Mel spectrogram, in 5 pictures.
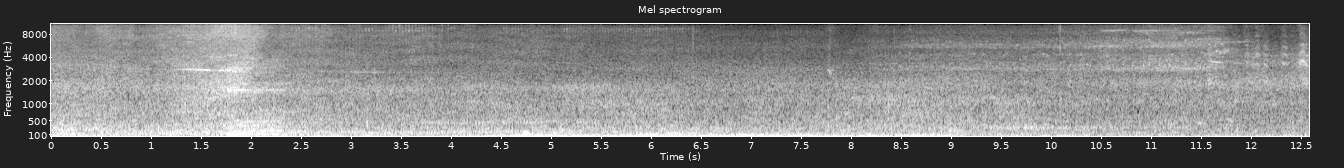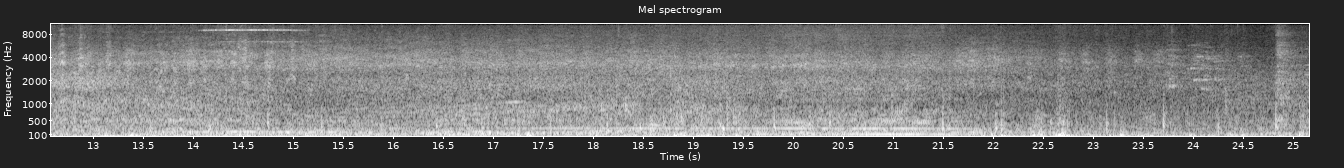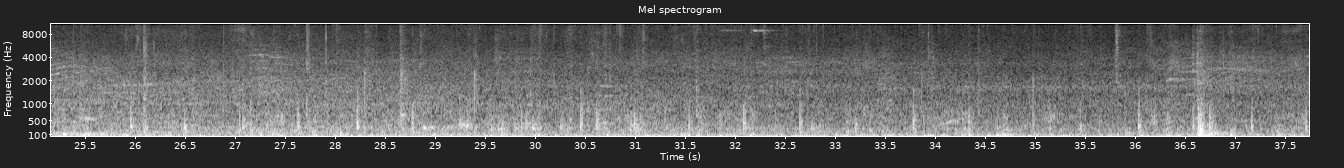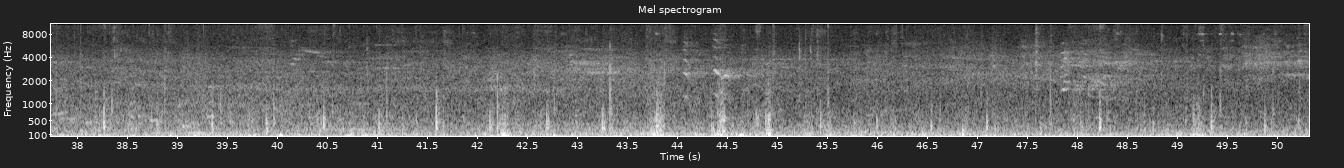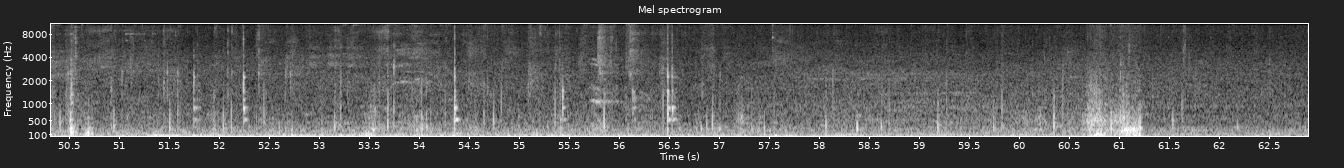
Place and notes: Van Woustraat, Amsterdam, Nederland - Oversteek momentje / Crossing moment
(description in English below)
Het is oppassen geblazen op de drukke van Woustraat. Deze straat steek je niet zomaar over, zeker niet met kinderen. Om aan de andere kant van de wijk te komen, kun je niet om dit oversteekmomentje heen. De rust keert vrij snel terug zodra dit punt gepasseerd is. Dan keert de rust weer terug.
You have to watch out while you are at the van Woustraat. This street you don't cross just at random, especially not with children. To get to the other part of the neighbourhood, you're forced to cross this street. The peace returns quite quickly once this point is passed and the tranquility of the neighbourhood returns.
Amsterdam, The Netherlands, 10 September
